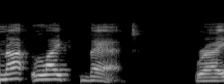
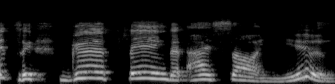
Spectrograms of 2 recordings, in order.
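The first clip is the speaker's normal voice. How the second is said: put-on slow, sweet seductive voice, drawing out "you". Retelling a woman's reply to a man in a story, mock-seductive sweet voice. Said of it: "she's talking in this, you know, more seductive, sweet voice".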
